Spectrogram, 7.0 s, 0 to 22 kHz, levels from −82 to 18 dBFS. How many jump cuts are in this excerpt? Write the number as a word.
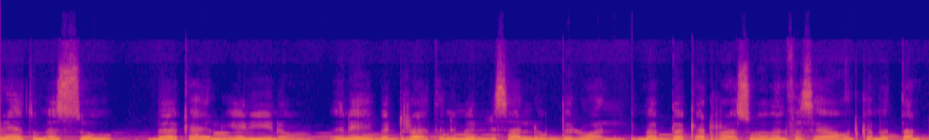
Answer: one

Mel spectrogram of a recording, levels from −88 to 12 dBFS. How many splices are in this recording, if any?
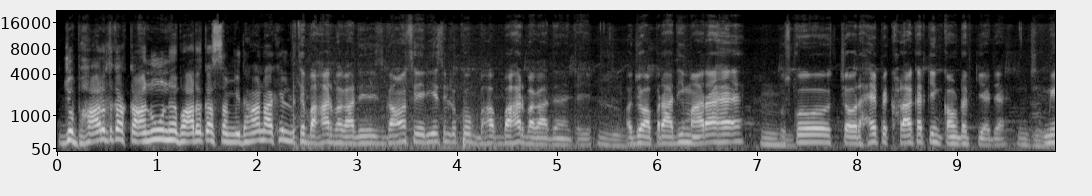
one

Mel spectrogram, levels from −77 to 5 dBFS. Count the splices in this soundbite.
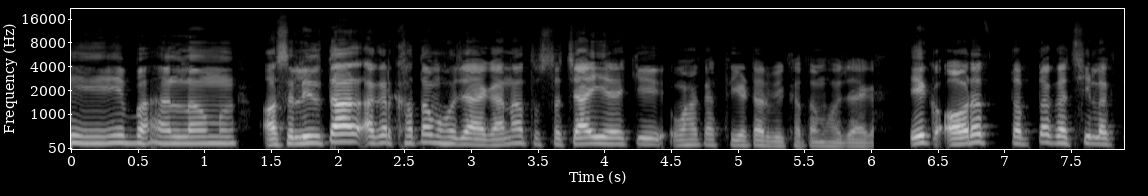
two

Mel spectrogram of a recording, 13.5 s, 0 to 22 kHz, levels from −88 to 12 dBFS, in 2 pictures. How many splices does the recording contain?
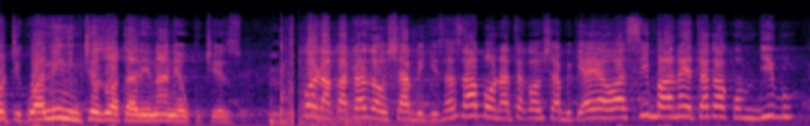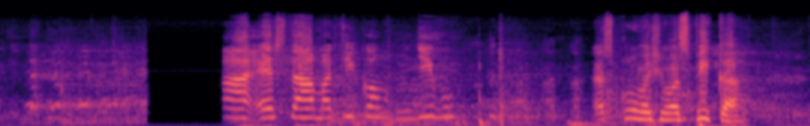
one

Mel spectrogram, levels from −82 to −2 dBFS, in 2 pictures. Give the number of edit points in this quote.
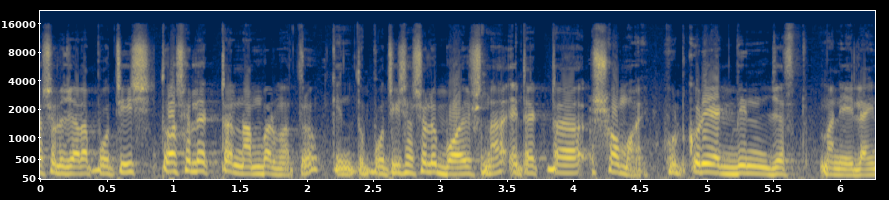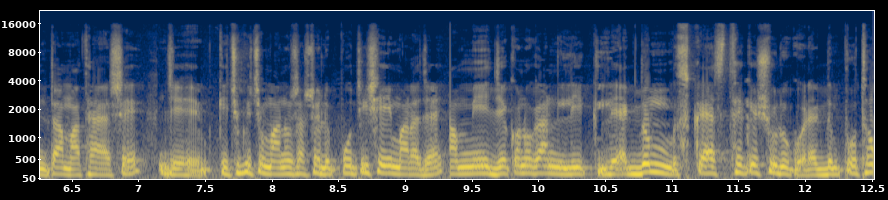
five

